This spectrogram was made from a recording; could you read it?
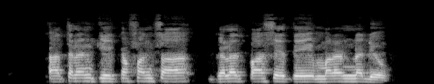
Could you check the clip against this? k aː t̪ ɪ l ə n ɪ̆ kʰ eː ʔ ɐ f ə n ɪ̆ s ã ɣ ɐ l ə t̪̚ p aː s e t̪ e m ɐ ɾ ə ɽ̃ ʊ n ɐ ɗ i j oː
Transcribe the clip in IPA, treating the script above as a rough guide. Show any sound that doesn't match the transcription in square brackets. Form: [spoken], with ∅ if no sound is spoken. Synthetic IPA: k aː t̪ ɪ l ə n ɪ̆ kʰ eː [k] ɐ f ə n ɪ̆ s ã ɣ ɐ l ə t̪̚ p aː s e t̪ e m ɐ ɾ ə ɽ̃ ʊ n ɐ ɗ i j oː

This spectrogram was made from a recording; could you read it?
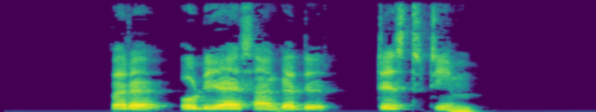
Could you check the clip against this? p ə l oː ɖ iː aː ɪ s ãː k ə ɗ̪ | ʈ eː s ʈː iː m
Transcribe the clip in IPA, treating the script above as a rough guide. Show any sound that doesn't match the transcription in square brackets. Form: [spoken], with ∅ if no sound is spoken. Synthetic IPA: p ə [ɾ] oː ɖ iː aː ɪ s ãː [ɡ] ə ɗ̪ | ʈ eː s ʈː iː m

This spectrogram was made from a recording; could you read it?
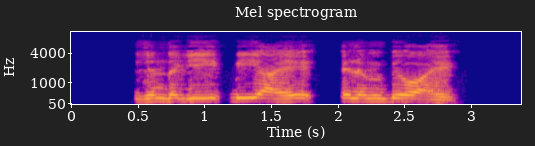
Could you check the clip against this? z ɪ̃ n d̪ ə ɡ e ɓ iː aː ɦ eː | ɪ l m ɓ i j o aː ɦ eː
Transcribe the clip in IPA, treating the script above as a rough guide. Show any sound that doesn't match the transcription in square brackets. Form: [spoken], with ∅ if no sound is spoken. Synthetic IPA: z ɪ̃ n d̪ ə ɡ [i] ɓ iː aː ɦ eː | ɪ l m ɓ i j o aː ɦ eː

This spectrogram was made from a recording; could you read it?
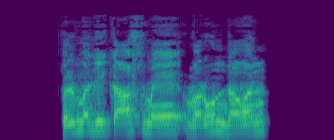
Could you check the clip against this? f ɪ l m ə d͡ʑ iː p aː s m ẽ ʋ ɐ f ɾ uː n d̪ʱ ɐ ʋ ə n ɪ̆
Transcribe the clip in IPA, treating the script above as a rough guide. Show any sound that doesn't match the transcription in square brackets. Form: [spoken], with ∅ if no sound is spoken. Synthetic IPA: f ɪ l m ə d͡ʑ iː [k] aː s m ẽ ʋ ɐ [∅] ɾ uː n d̪ʱ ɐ ʋ ə n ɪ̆

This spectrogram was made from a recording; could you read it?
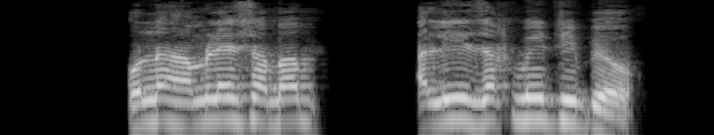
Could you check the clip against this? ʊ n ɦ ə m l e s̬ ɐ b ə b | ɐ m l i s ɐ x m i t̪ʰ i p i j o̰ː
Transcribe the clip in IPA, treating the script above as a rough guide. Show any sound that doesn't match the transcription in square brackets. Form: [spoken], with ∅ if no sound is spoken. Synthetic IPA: ʊ n ɦ [ɐ] m l e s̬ ɐ b ə b | ɐ [∅] l i [z] ɐ x m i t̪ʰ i p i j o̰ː

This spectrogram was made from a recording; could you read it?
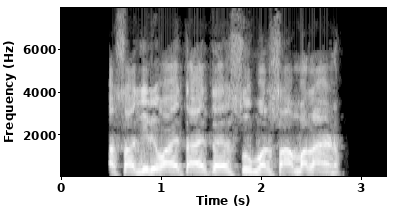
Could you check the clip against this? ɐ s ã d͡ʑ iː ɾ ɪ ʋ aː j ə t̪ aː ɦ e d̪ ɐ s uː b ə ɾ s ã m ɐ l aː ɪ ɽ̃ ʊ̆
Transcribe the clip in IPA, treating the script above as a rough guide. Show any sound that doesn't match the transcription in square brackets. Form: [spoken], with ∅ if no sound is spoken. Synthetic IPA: ɐ s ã d͡ʑ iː ɾ ɪ ʋ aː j ə t̪ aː ɦ e [t̪] ɐ s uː [m] ə ɾ s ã m ɐ l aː ɪ ɽ̃ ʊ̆

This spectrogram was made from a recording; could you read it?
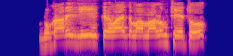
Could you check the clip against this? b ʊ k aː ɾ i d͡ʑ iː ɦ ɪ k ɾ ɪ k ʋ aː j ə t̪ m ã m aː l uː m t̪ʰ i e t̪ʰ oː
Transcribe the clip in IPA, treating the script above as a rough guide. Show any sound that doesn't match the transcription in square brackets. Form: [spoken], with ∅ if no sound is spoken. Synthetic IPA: b ʊ [x] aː ɾ i d͡ʑ iː ɦ ɪ k ɾ ɪ [∅] ʋ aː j ə t̪ m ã m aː l uː m t̪ʰ i e t̪ʰ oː

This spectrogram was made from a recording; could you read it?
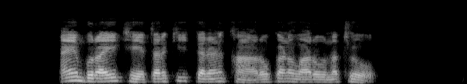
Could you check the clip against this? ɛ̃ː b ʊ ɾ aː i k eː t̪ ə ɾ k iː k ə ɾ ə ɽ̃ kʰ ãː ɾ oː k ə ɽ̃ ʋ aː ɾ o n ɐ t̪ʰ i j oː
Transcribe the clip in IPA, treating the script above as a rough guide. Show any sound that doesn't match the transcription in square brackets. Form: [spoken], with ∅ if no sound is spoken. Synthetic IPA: ɛ̃ː b ʊ ɾ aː i [kʰ] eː t̪ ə ɾ k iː k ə ɾ ə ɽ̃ kʰ ãː ɾ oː k ə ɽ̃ ʋ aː ɾ o n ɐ t̪ʰ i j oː

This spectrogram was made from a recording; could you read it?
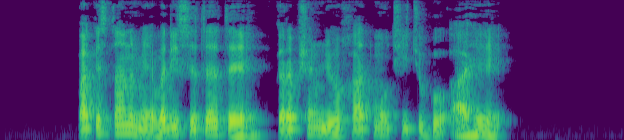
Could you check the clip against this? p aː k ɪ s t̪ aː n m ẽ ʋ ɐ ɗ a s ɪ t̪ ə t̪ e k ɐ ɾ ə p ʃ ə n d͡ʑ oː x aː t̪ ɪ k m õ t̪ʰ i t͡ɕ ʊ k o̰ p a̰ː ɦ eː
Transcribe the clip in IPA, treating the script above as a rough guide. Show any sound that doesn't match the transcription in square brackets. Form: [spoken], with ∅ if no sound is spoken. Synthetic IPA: p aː k ɪ s t̪ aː n m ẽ ʋ ɐ ɗ [i] s ɪ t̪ ə t̪ e k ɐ ɾ ə p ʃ ə n d͡ʑ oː x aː t̪ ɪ [∅] m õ t̪ʰ i t͡ɕ ʊ k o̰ [ʔ] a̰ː ɦ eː

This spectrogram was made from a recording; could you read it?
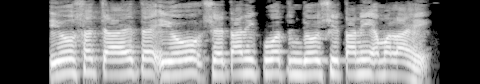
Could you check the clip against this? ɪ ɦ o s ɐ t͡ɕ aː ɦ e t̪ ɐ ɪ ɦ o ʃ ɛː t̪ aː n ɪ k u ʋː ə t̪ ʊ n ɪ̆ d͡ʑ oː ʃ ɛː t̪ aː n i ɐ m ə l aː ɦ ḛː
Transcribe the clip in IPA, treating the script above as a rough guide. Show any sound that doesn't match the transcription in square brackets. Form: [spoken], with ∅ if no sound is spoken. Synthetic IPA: ɪ ɦ o s ɐ t͡ɕ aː ɦ e t̪ ɐ ɪ ɦ o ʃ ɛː t̪ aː n [i] k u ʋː ə t̪ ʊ n ɪ̆ d͡ʑ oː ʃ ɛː t̪ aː n i ɐ m ə l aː ɦ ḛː

